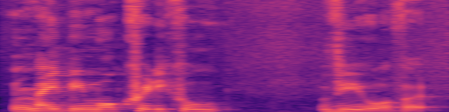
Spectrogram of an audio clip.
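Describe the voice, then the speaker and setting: A woman's voice: sits low, normal speed, creaky, warm tone, rough recording. A woman, an artist talking frankly and with humour in an interview. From Scotland. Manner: frank, opinionated, laughs often. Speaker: artist guest. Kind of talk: casual conversational interview.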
